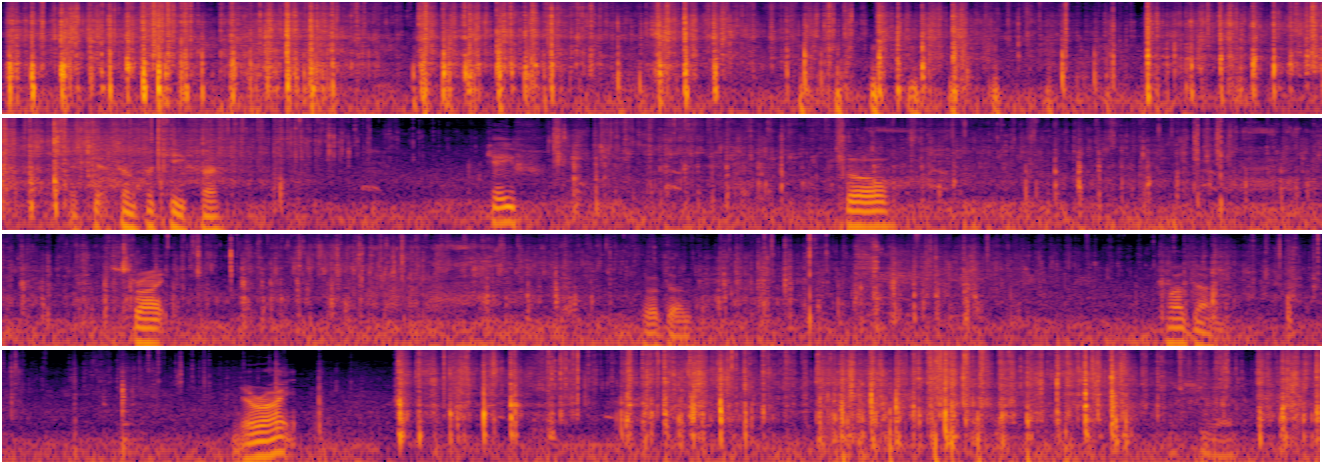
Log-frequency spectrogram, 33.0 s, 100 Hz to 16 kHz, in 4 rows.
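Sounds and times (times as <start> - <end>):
bill scooping seeds in plastic tub: 0.0 - 10.6.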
